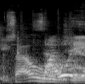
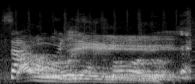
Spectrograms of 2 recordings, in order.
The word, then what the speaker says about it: Saúde: Saúde. All right. 1, 2, 3. Saúde.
